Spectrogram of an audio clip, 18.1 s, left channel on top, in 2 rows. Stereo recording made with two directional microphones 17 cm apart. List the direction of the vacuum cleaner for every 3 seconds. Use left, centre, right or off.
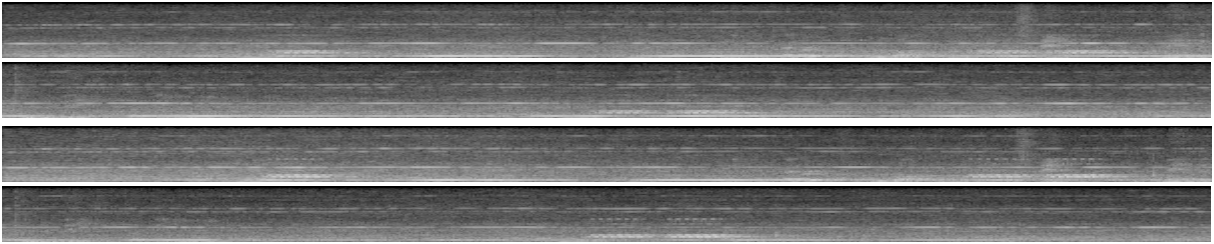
right, centre, left, left, left, left.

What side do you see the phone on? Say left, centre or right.
right.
